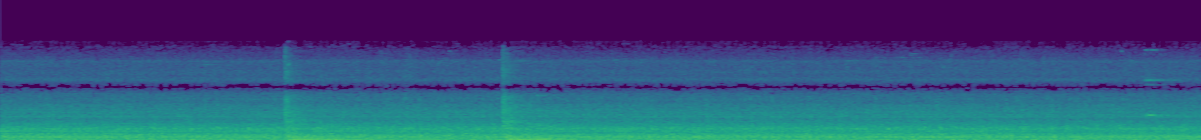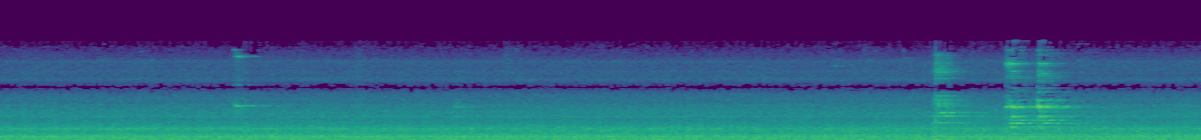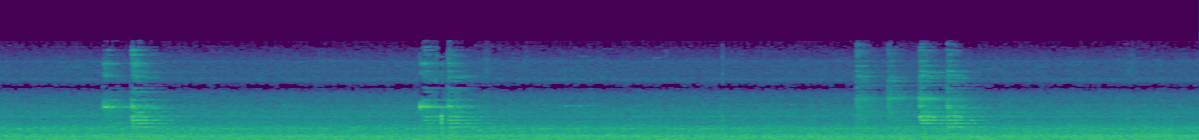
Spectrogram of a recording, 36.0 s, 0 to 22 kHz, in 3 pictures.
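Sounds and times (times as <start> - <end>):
loud metal clanks: 28.2 - 29.0.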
